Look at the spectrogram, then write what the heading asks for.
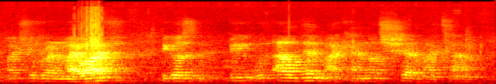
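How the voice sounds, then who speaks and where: An older man from Somalia with Somali as his first language, giving an emotional award acceptance speech in halting English full of pauses and fillers. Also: mid-range voice, fairly even intonation, highs cut off. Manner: halting, many pauses and fillers, loud bursts. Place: large conference hall. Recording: echoey hall from far off, noisy.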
